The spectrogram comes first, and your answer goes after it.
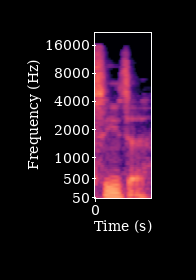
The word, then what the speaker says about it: Caesar: I am the greatest of Kaisar's frumentari. It was not a challenge to find you. Nor is this my first visit to the Strip. Okay, why does Kaisar... And I believe it's pronounced Caesar, but why does Kaisar want to see me?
